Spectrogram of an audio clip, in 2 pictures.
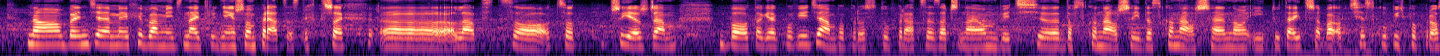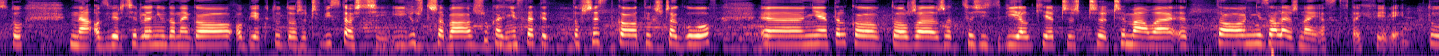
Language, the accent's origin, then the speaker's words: Polish; Tupesy, Zlín Region, Czechia; now in Poland; pochodzę z Czech, z miejscowości Tupesy. Jest to chyba około godzinki w stronę Brna.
